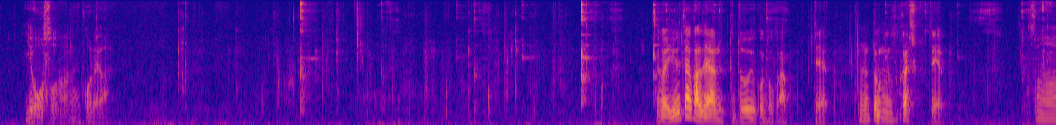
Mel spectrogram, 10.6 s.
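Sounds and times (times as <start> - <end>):
speech: 0.2 - 1.2, 6.6 - 9.6, 10.3 - 10.5
faint chewing: 1.5 - 10.5
cutlery clinking on dish while eating spaghetti: 2.8 - 8.2, 8.8 - 10.5.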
